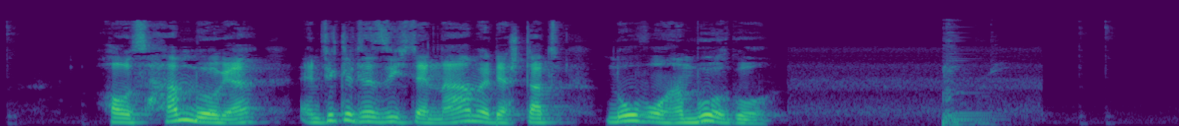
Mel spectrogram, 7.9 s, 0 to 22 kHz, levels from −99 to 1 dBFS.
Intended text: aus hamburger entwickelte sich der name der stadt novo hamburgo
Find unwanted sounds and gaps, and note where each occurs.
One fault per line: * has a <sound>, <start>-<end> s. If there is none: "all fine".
* has a thud, 6.3-6.8 s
